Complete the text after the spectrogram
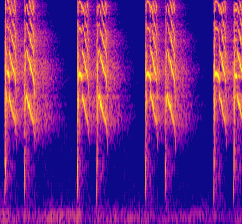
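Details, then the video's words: Indian ringneck parrot chirping: sharp, harsh, downward-sweeping notes given in quick pairs, each pair repeating roughly once a second, four pairs in all against a quiet background. "Ringneck Parrot Chirping Sound"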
